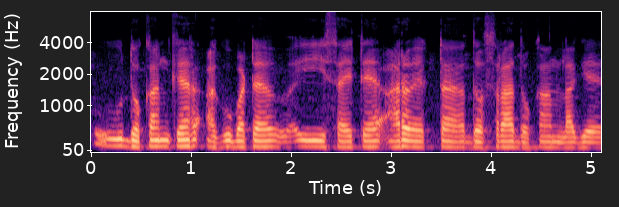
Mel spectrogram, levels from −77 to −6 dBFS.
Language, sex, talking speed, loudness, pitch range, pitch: Sadri, male, 140 wpm, -19 LUFS, 115-130 Hz, 120 Hz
